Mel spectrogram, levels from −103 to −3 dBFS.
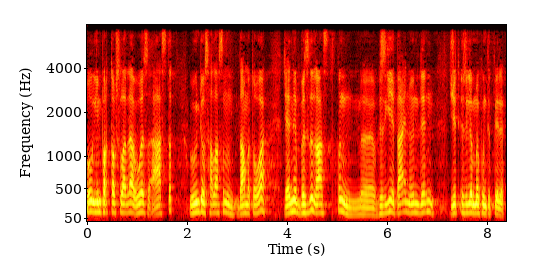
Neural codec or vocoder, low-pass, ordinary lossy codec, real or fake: codec, 24 kHz, 0.9 kbps, WavTokenizer, medium speech release version 1; 7.2 kHz; none; fake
